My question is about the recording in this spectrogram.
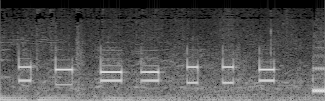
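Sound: telephone keypad dialing tones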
